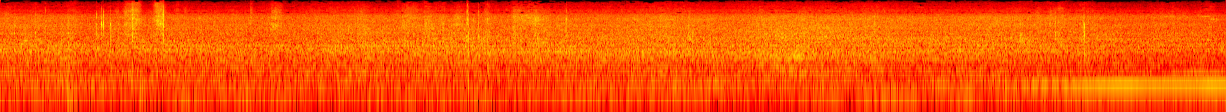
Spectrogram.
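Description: Road traffic with a vehicle engine running close by, a steady low rumble whose hum grows louder near the end. A few light clicks in the first few seconds.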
